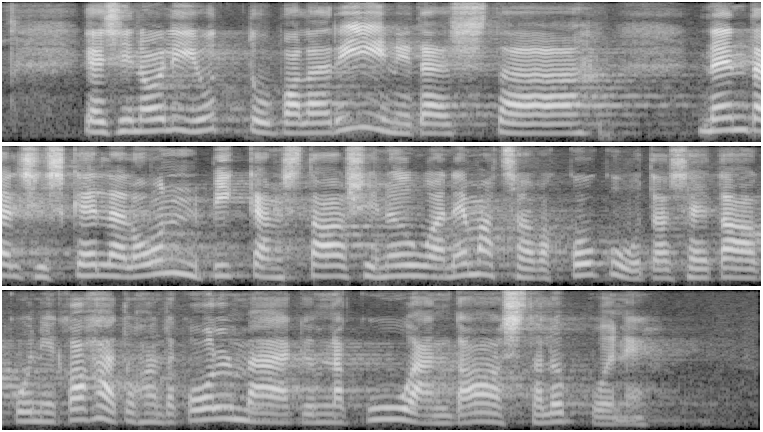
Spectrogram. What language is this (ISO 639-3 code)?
est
